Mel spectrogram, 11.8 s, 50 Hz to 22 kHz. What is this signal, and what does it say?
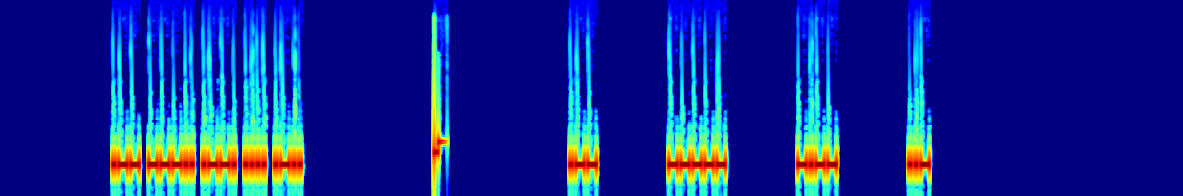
Morse code, heard as a keyed tone, about 40 wpm, spaced as for 19 wpm, 700 Hz. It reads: W8PHL W0YU
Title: USA Call Signs - 8x Character Spacing - 40wpm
